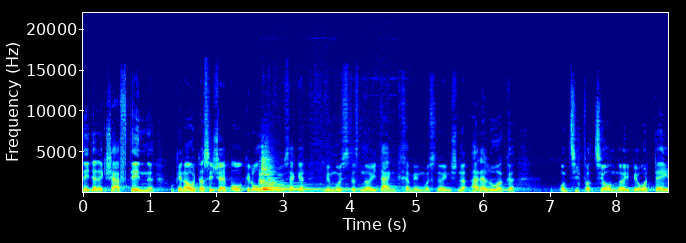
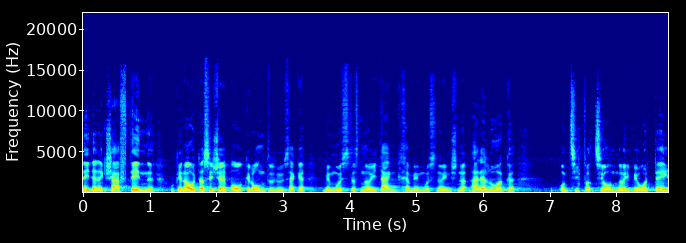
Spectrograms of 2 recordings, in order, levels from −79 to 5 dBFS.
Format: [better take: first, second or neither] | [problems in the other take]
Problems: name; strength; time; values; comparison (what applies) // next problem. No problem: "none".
second | background sound (Bowed string instrument); 1 dB above the speech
